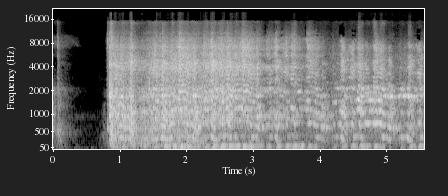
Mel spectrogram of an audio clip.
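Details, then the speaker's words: 1929 Model A truck with a replacement engine: uneven cranking about two beats a second with rough kickback against the starter and no firing. Timing may be too far advanced, and it may lack fuel. "I don't think we're have fuel in it again it still F sound like it was trting to kick on itself kick back on itself"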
